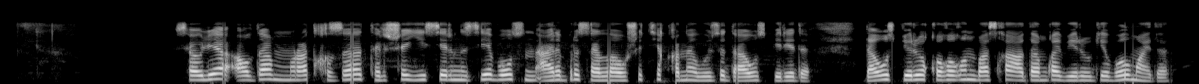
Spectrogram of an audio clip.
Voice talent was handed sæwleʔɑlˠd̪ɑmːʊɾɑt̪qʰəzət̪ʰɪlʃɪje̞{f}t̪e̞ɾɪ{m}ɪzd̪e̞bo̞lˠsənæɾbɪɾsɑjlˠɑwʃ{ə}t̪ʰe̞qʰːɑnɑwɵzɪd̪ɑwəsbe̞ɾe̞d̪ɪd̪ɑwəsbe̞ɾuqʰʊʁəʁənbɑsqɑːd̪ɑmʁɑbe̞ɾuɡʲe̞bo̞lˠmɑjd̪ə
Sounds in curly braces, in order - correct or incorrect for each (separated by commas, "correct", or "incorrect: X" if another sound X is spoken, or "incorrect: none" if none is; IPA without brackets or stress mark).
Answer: incorrect: s, incorrect: ŋ, correct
